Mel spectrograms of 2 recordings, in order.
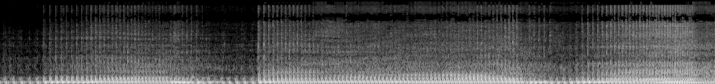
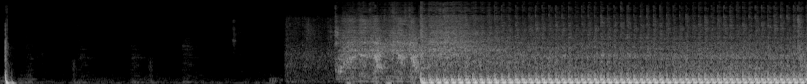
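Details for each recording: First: Arctic Cat 400 4x4 ATV single-cylinder, muffler baffles previously cut and drilled out: loud, hollow, echoing exhaust through blips and idle, with small backfires on throttle lift-off. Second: Arctic Cat 400 4x4 ATV with new homemade glasspack muffler made from stock muffler: cranks, catches and settles into steady even low thumping idle; clean, healthy, not obnoxious exhaust note.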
